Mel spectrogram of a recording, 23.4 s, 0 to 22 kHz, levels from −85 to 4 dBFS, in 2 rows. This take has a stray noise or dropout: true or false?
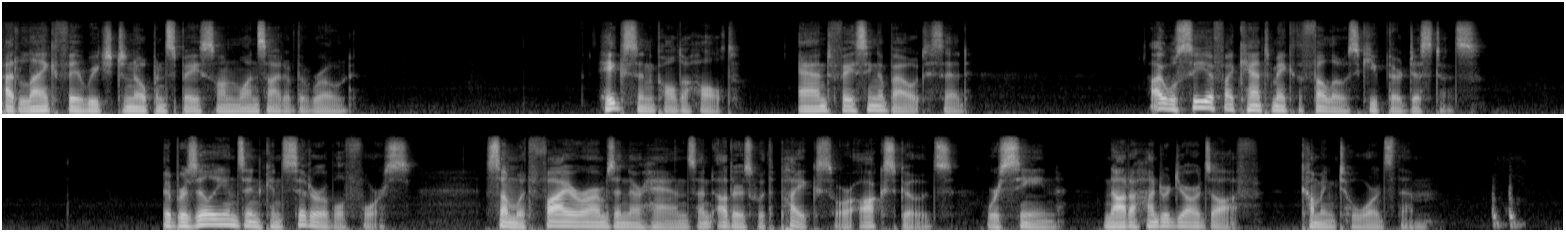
true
